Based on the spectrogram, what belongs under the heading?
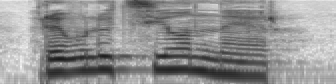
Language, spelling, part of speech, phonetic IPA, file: Ukrainian, революціонер, noun, [rewɔlʲʊt͡sʲiɔˈnɛr], Uk-революціонер.ogg
- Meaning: revolutionary, revolutionist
